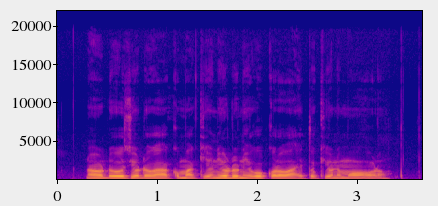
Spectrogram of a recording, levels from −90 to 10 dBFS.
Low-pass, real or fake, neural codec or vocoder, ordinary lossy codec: 19.8 kHz; real; none; none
